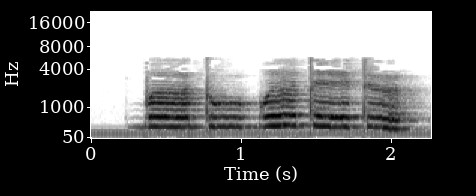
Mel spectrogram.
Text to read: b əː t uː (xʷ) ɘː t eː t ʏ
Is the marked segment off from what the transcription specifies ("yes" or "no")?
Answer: yes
